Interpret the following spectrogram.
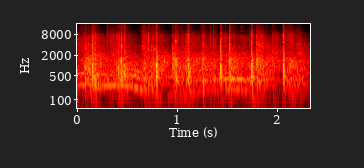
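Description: Hands clapping in applause: dense, irregular claps throughout.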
